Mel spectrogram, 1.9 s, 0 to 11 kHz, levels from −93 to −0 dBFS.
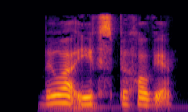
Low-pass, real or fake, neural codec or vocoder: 7.2 kHz; real; none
